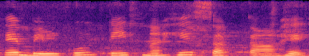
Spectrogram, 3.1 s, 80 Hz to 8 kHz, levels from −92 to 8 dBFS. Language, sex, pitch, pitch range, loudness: Hindi, female, 245 Hz, 230-290 Hz, -15 LUFS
